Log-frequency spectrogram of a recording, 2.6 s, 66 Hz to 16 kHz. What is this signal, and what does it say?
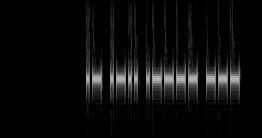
Morse code, heard as a keyed tone, about 40 wpm, 700 Hz. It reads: AL1O
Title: USA Call Signs - 4 Characters - 40wpm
